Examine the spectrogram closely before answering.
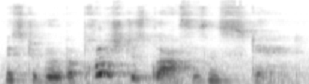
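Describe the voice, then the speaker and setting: A woman narrating a children's story as an animated audiobook reader. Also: lowish voice, moderate pace.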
